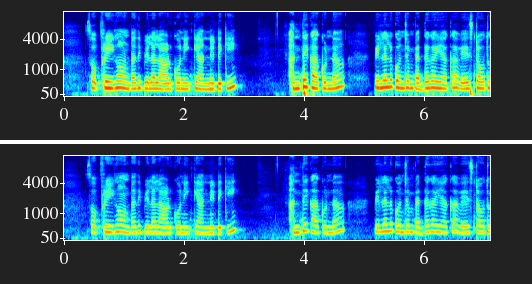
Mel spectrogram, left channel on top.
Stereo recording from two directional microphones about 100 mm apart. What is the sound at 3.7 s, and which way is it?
A woman's voice, 45° left (ahead or behind).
